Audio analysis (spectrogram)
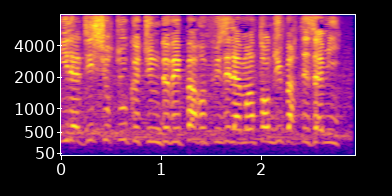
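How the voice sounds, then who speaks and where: A woman voicing a brave, earnest young boy in an animated children's series. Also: high voice, very fast, noisy background, lightly acted. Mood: earnest, firm. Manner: earnest, insistent. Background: background music.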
